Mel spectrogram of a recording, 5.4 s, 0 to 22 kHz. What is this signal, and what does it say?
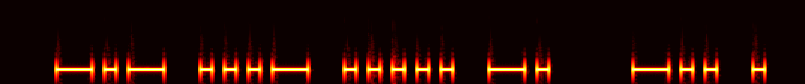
Morse code, heard as a keyed tone, about 15 wpm, 700 Hz. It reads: KV5N DE
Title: USA Callsign DE Callsign - 4 Characters - 15wpm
